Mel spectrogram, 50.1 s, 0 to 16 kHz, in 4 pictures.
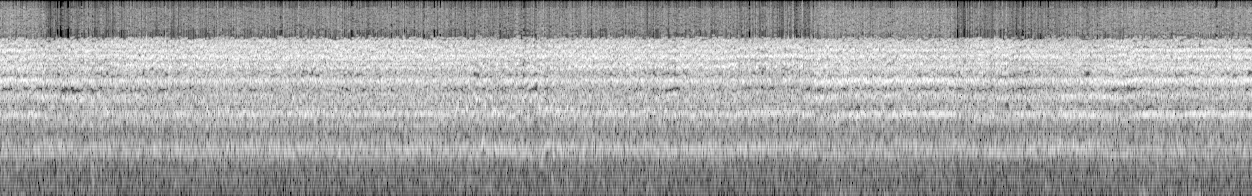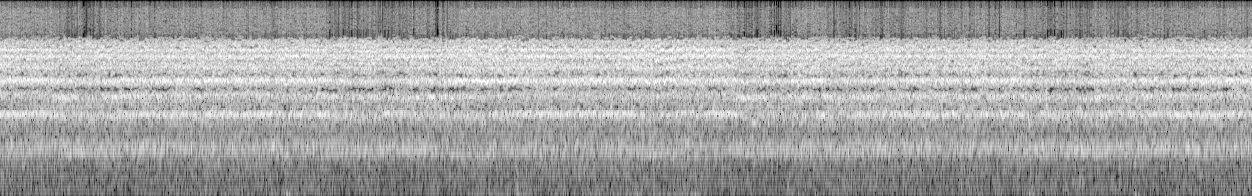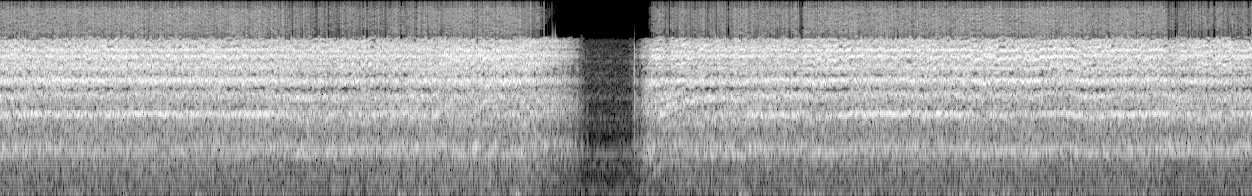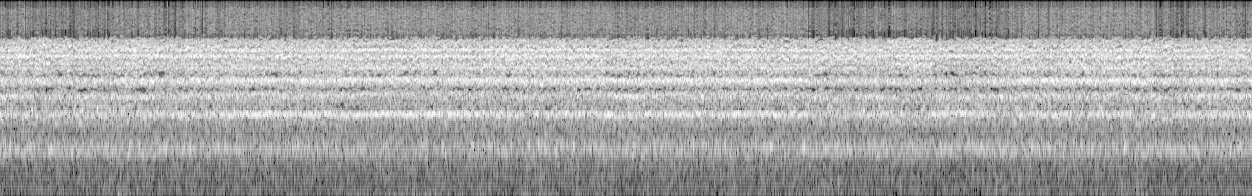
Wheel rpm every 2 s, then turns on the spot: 220, 210, 210, 220, 230, 220, 230, 230, 220, 230, 220, 220, 230, 230, 220, 80, 210, 220, 220, 230, 230, 230, 230, 220, 230.
none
